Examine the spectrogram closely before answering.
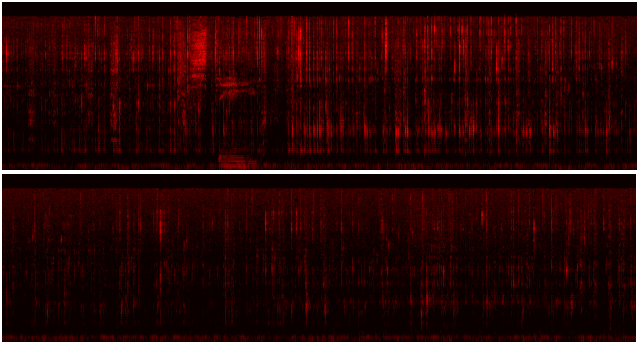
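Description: Coffee pours and splashes into a mug.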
